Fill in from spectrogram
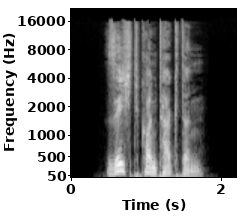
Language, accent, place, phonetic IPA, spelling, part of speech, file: German, Germany, Berlin, [ˈzɪçtkɔnˌtaktn̩], Sichtkontakten, noun, De-Sichtkontakten.ogg
- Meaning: dative plural of Sichtkontakt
